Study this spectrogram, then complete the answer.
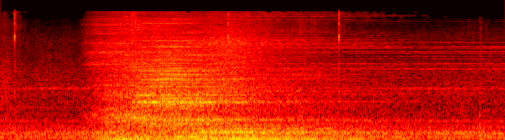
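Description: A magical shimmer swells and fades.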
